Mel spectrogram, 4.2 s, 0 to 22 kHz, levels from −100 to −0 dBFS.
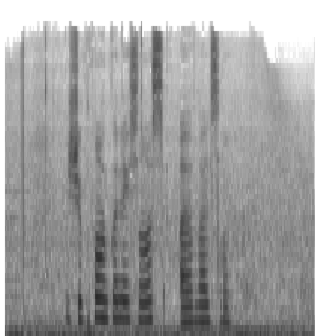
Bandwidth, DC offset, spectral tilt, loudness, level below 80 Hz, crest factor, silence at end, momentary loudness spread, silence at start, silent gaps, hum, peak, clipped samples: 16 kHz; under 0.1%; -3.5 dB/octave; -24 LUFS; -36 dBFS; 22 dB; 0 s; 15 LU; 0.05 s; none; none; -4 dBFS; under 0.1%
